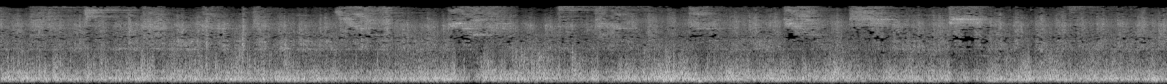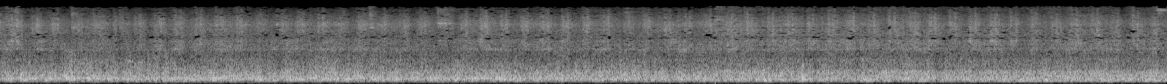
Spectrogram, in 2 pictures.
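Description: Train wheels running on rails: a steady rumble with the clickety-clack of wheels over rail joints, sharper and more frequent in the first half.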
